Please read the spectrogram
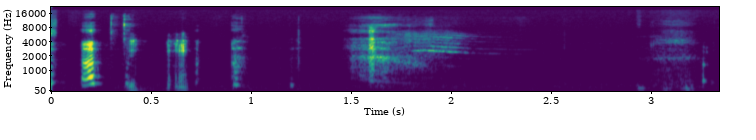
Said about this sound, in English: oh, a kitty. Yeah. I'm sorry, that was Tyson. That's fine. Special guest. yeah, special guest podcast featuring Tyson the kitty. He's very excited.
